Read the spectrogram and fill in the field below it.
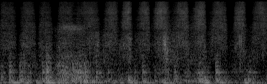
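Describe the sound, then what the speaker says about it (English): Steady rubbing and scraping as a tool is pressed over paper laid on an inked lino block during hand printing, with repeated strokes in an even back-and-forth rhythm, close and moderately loud, no voices. "I will use this and apply pressure with my body weight and rub over the top"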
